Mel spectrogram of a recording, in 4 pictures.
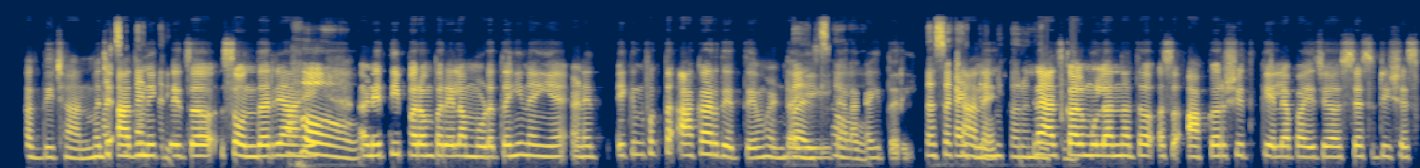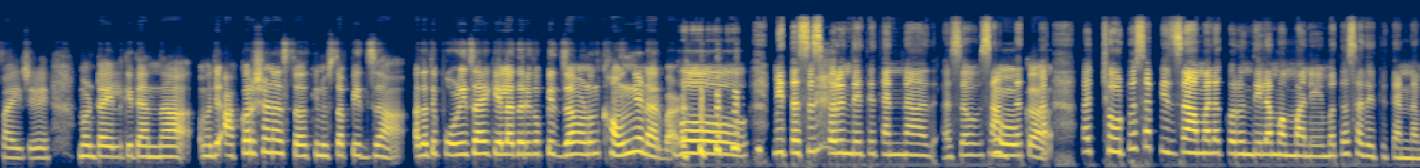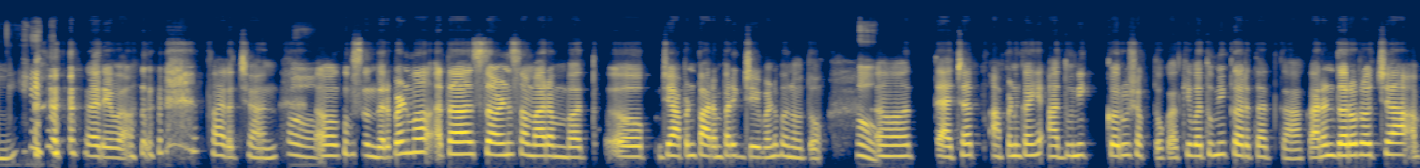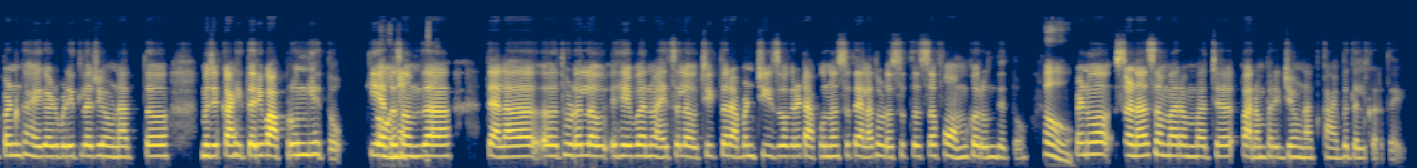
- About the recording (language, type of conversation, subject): Marathi, podcast, तुझ्या जेवणात पारंपरिक आणि आधुनिक गोष्टींचं मिश्रण नेमकं कसं असतं?
- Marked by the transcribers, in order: tapping; drawn out: "हो"; laugh; chuckle; laughing while speaking: "अरे वाह!"; chuckle; in English: "फॉर्म"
